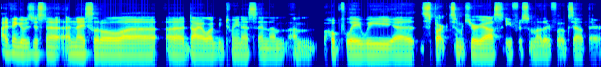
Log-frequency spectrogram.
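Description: Recorded very cleanly against a silent background, a man speaks at a fairly quick pace in a dry, close sound with no echo. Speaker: podcast co-host. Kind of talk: casual chat.

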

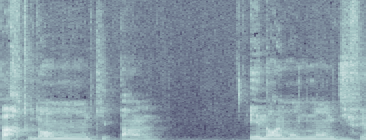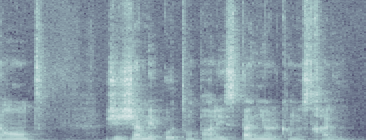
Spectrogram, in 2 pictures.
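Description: A man's fairly low, monotone voice at a moderate pace, with long, frequent pauses and audible room echo. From France, Seine-et-Marne east of Paris. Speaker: video creator and traveller. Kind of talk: interview conversation.

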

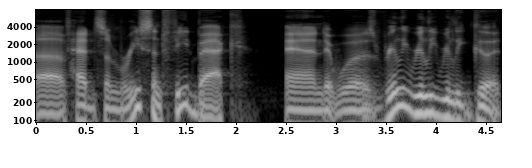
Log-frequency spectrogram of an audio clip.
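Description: A man with an American accent speaks at a moderate pace with a very deep, low pitch. Vocal fry shows up, and his pitch swings very widely. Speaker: podcast host. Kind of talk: casual solo podcast monologue. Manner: casual, rambling, profane.

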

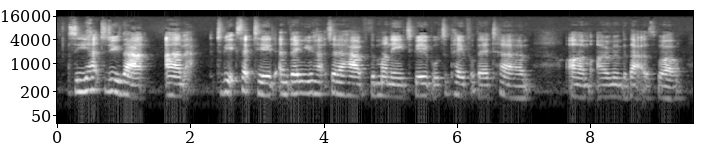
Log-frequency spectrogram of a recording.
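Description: A woman at a very deep, low pitch with fairly even intonation, a moderate pace and big swings in loudness, amid noticeable background noise. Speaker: gaming podcaster. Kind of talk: casual solo podcast monologue. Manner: hesitant, many fillers.

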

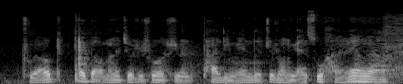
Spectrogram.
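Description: Fairly even intonation from a man over noticeable background noise. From Xining, Qinghai, China. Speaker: soil science doctoral student. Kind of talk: casual interview.

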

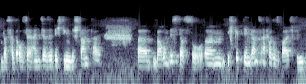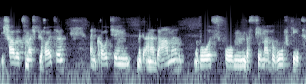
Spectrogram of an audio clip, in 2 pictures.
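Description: A man holds a very even loudness at a moderate pace, with noticeable background noise behind him. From Germany, Cologne. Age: 40s. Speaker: coach and former personal trainer. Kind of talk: casual conversational interview.

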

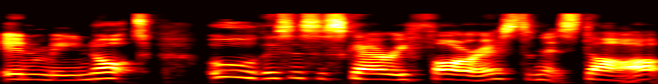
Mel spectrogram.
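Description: A woman with an ordinary speaking voice, fairly high pitch, ordinary pitch variation, and a moderate pace, over a quiet background. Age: 30s. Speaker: podcast host and life coach. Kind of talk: casual chat.

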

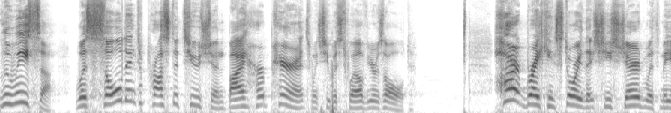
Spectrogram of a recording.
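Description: A man speaks with an Alabama accent at a fairly slow pace. The recording is very clean, with a silent background. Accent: Southern US (Alabama). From Alabama, US South. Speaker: missionary preacher and seminary professor. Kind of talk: sermon. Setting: church with congregation.

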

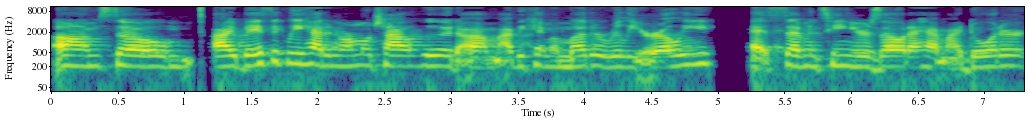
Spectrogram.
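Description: At a moderate pace with hardly any pauses, an unremarkable speaking voice carries fairly even intonation. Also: woman, medium pitch for a woman, big swings in loudness. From Detroit, Michigan. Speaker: real estate investor. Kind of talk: interview.

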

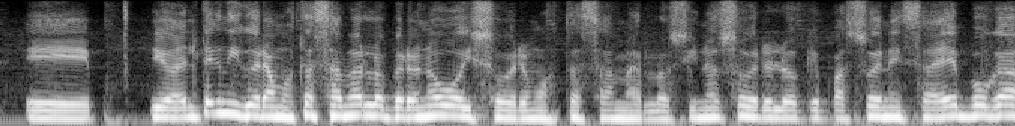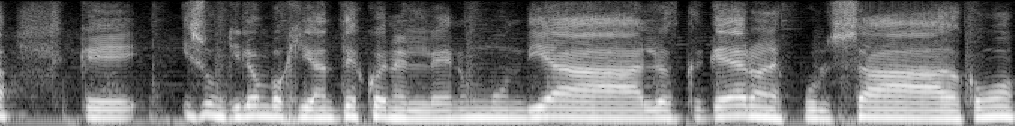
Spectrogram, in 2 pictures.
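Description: With an unremarkable speaking voice, a man talks fairly high for his sex, his pitch moving in an ordinary way. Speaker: podcast host. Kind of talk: casual interview.

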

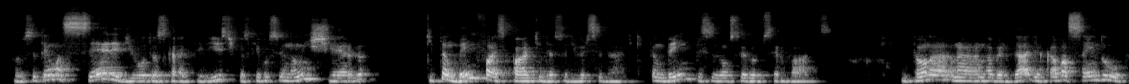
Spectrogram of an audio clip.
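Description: A man with a fairly high pitch talks at a moderate pace with lively intonation. His voice is somewhat breathy, with big swings in loudness. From Brazil. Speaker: business executive. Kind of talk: panel discussion. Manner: halting.

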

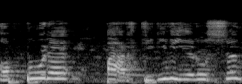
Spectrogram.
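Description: A man's voice over noticeable background noise. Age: 70s. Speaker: retired doctor. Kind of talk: public talk at a meeting. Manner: halting; animated.

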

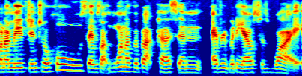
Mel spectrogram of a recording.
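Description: A woman's fairly low voice with a bright, sharp tone, fairly even intonation and a fairly quick pace. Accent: British. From UK, Ghanaian heritage. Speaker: podcast co-host. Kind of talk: casual chat.

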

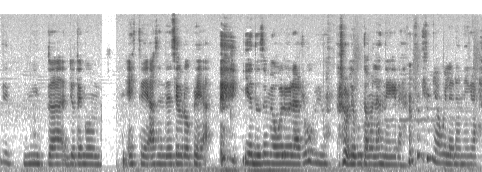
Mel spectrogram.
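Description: In a room with audible echo and noticeable background noise, a woman speaks at medium pitch and a fairly slow pace, her intonation fairly even. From Venezuela, Maracaibo (Zulia). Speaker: podcast co-host. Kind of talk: casual chat.

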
